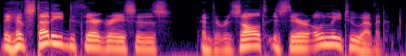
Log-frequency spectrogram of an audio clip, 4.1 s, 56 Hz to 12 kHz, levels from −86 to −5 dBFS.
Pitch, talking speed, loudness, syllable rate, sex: 125 Hz, 190 wpm, -20 LUFS, 5.5 syllables/s, male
